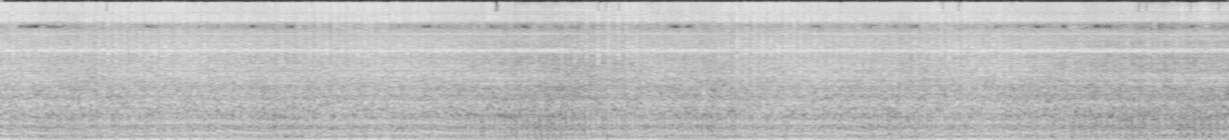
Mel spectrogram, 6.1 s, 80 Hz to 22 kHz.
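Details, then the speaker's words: Peugeot 403 pickup engine first started after about 22 years abandoned, throttle butterfly freed: low idle with uneven throb swelling about once a second; rough idle, owner suspects one cylinder not firing well. "Yes ! Bon, allez, ça tourne, il y a un cylindre qui doit pas trop trop bien donner."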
